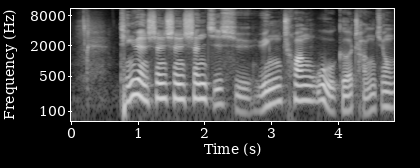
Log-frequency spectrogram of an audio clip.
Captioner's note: speaking chinese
